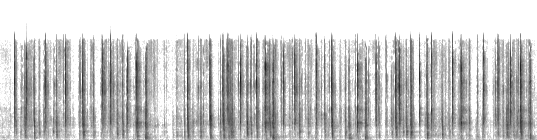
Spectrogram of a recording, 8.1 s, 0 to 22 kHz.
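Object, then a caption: Plastic mechanical keyboard with round keycaps. Long nails type fast on a plastic mechanical keyboard with round keycaps, producing a rapid stream of about 46 sharp, bright clicks and clacks. Each keystroke is crisp and dies out almost instantly, with very little low end and a brief pause near the middle before the typing picks back up.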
